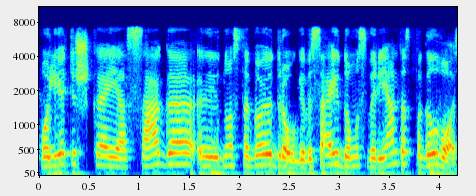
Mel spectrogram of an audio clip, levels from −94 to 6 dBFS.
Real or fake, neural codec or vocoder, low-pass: real; none; 7.2 kHz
